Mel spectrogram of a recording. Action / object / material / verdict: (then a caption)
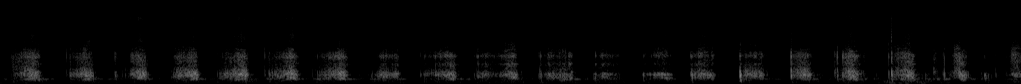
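scrape / cloth-bound hardcover book / cloth / none. Long nails scratch across the textured cloth cover of a red cloth-bound hardcover book lying flat and solid. The result is a steady run of about two dozen short, soft, rasping strokes at roughly two per second, with separate bursts each carrying a breathy mid-range body and a bright hiss.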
